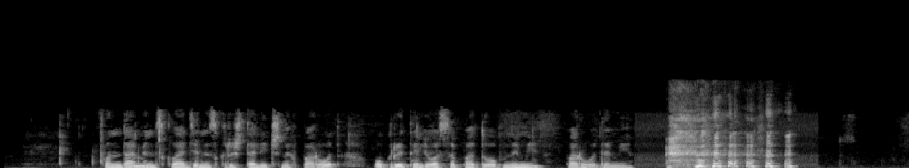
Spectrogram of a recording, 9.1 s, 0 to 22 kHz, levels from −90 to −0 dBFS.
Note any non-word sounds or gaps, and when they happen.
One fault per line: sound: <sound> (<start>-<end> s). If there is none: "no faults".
sound: laugh (6.6-8.0 s)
